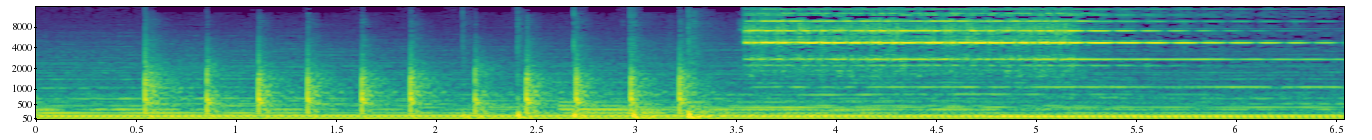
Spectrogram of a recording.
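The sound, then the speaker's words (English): A pull bell rings: about ten quick, evenly spaced metallic strikes, then a bright, sustained ringing that lingers and fades. A steady low hum runs underneath, and no one speaks. “If you hear the knocking again, please don't hesitate to pull the bell.”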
